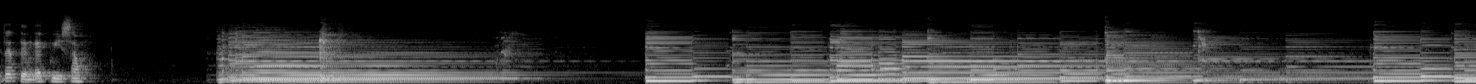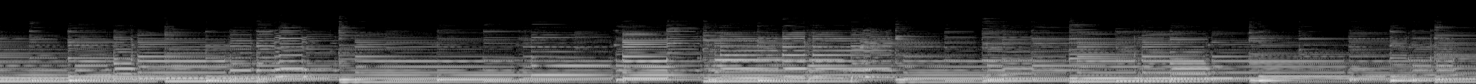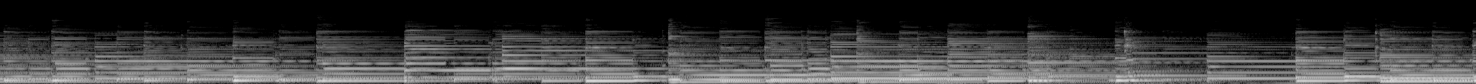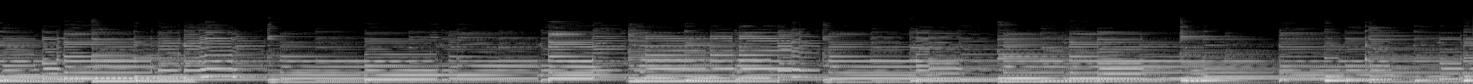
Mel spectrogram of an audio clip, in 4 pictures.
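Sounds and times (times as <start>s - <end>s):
acoustic guitar fingerstyle melody: 0.2s - 59.0s.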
